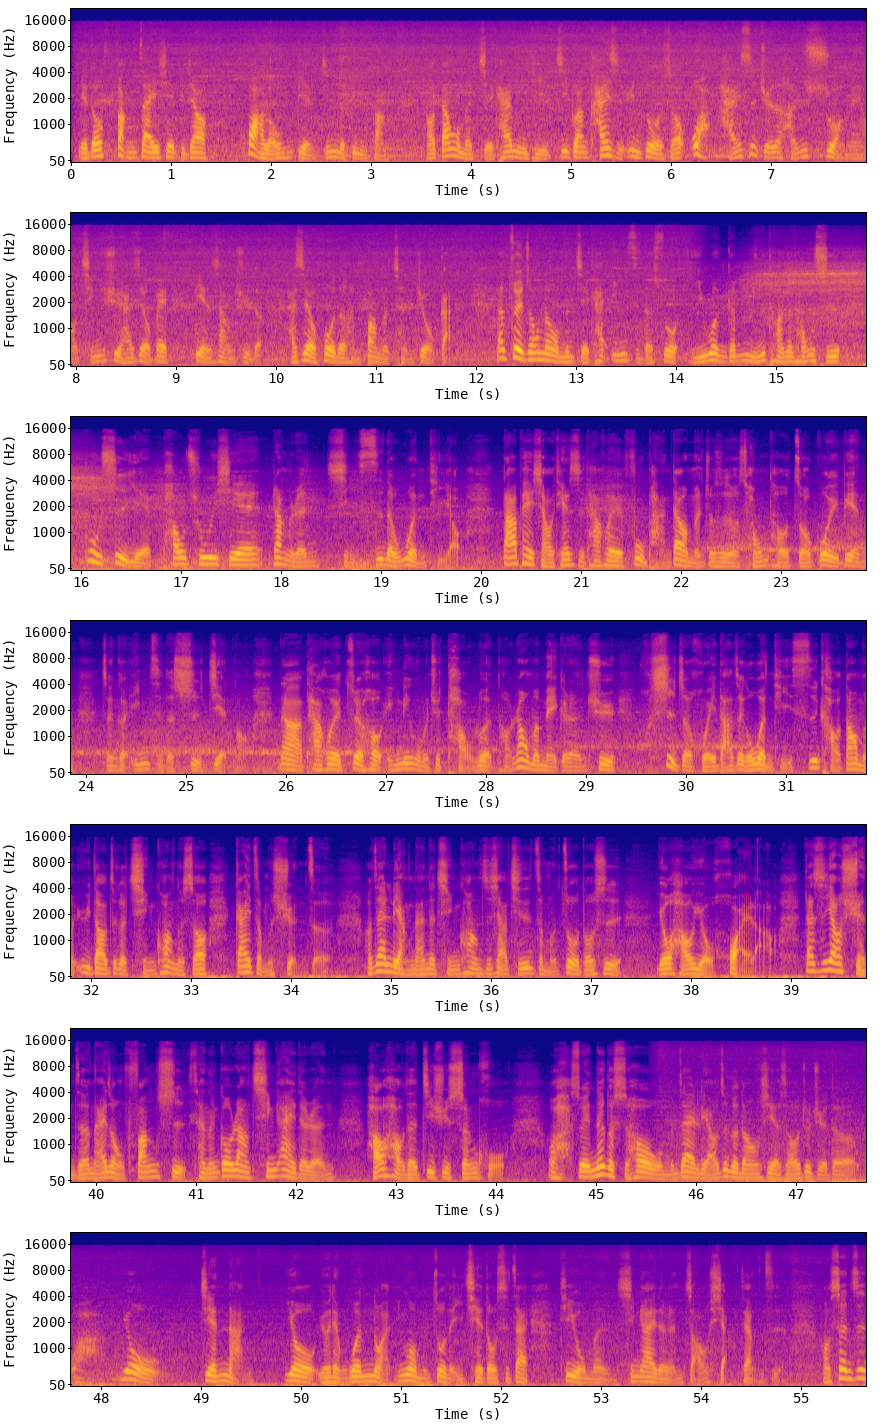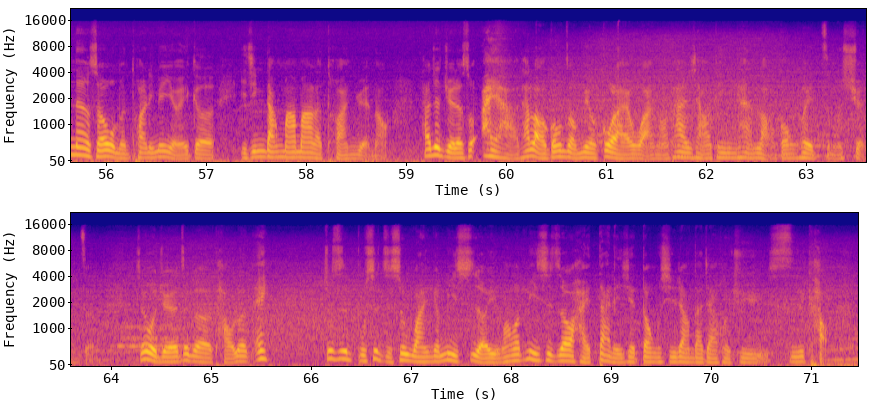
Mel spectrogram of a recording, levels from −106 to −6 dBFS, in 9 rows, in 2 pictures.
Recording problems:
wind in the background; noticeable; throughout; 15 dB below the speech

